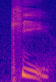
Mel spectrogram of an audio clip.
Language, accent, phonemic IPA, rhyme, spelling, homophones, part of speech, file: English, US, /ki/, -iː, key, cay / ki / quay, noun / adjective / verb, En-us-key.ogg
- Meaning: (noun) An object designed to open and close a lock or to activate or deactivate something, especially a length of metal inserted into a narrow opening on the lock to which it is matched (keyed)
